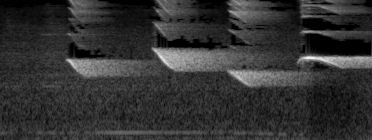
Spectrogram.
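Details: A green-winged saltator of the pampo type, a tournament bird eager to sing, gives four loud, clear whistled notes, each held and gently falling, one roughly every half second, over a faint low hum.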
